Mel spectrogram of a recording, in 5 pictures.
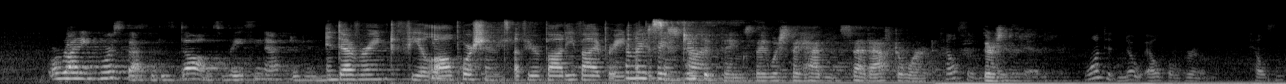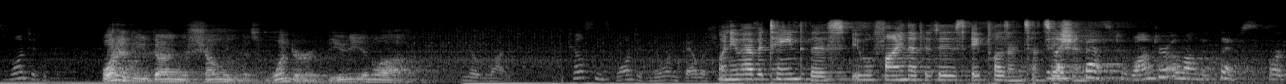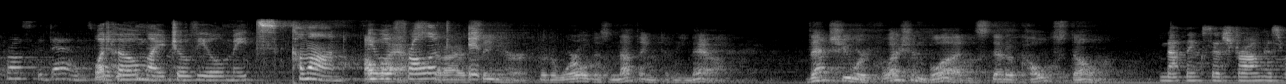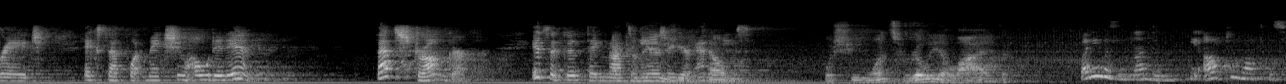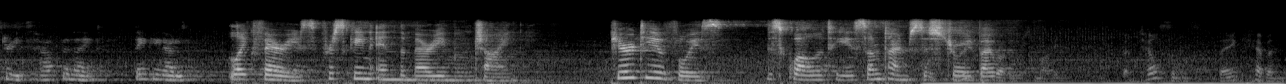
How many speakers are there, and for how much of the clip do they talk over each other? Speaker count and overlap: five, about 13%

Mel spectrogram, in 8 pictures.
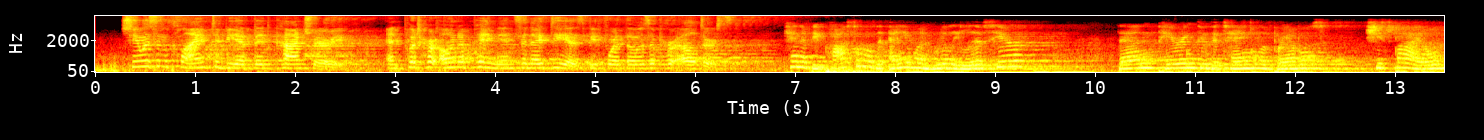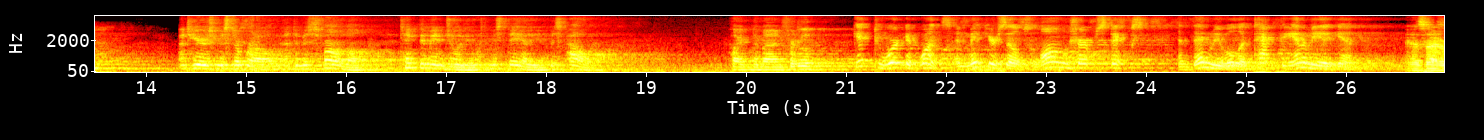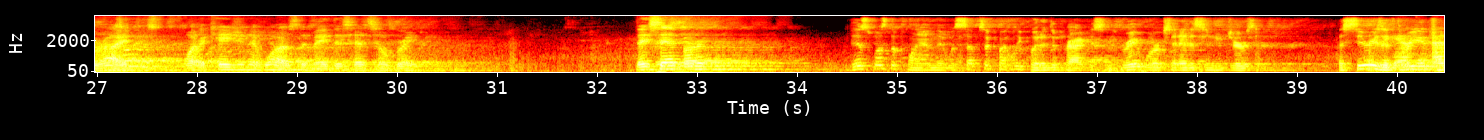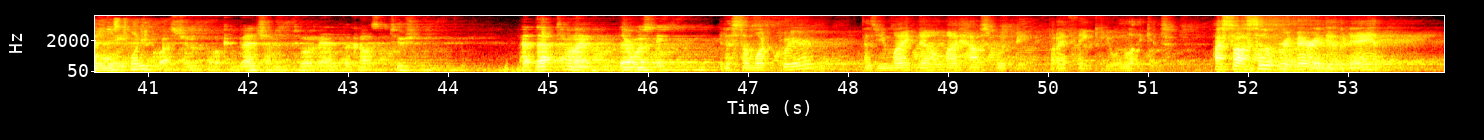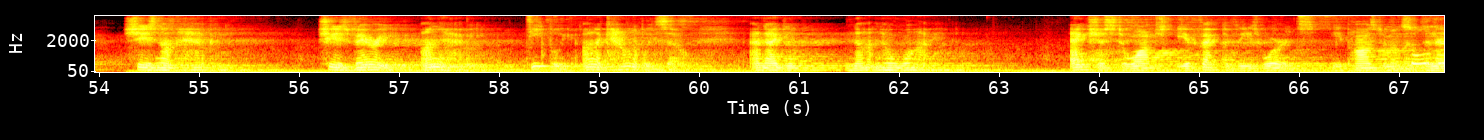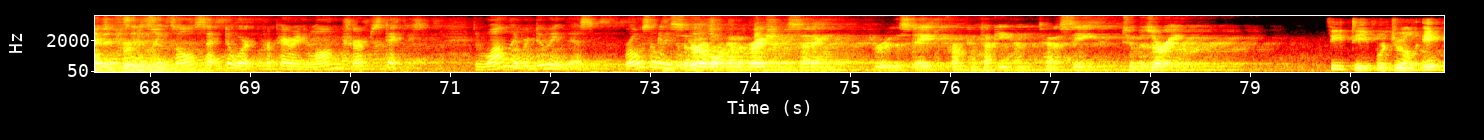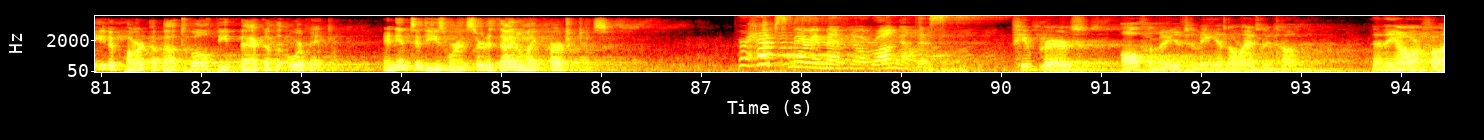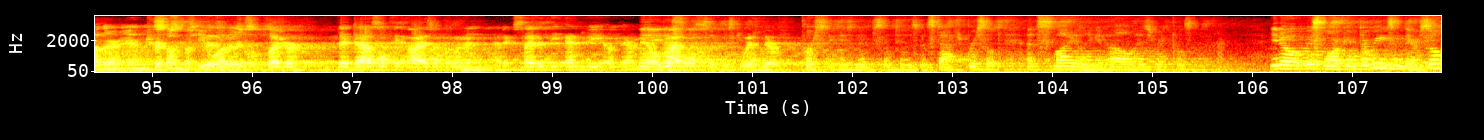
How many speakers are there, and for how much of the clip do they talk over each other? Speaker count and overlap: nine, about 7%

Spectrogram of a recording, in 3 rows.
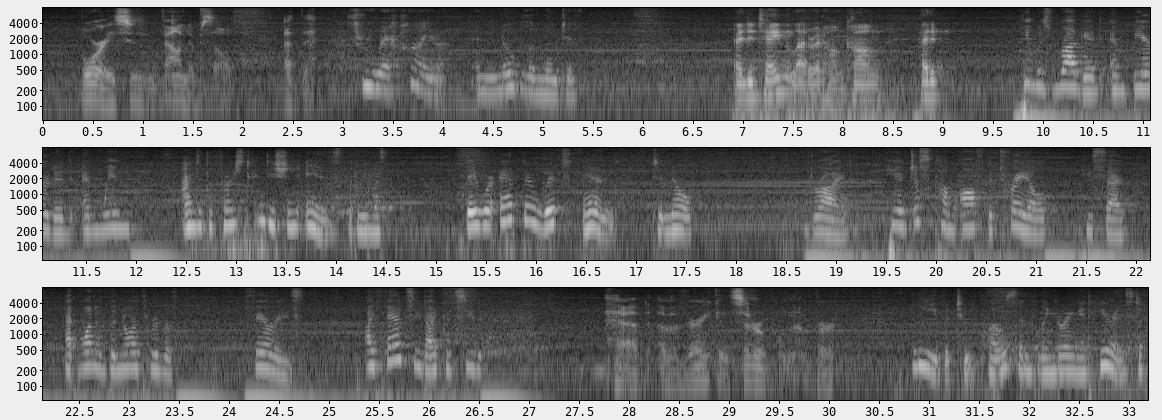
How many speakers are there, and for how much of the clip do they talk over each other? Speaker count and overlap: six, no overlap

